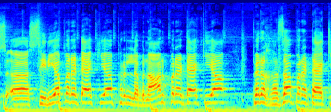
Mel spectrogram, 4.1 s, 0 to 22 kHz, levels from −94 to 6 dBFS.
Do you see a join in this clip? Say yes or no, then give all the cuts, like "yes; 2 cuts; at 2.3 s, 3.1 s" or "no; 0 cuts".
no; 0 cuts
